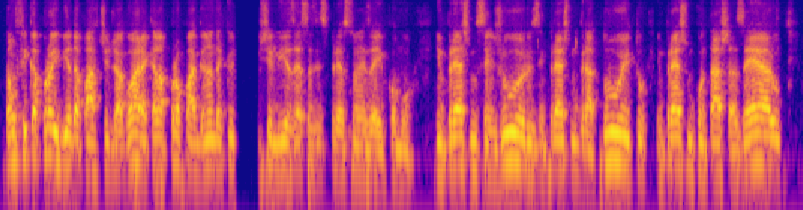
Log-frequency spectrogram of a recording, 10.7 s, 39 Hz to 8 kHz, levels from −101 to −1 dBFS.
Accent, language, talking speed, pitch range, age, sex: Brazilian, Portuguese, 135 wpm, 115-145 Hz, 40-59, male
